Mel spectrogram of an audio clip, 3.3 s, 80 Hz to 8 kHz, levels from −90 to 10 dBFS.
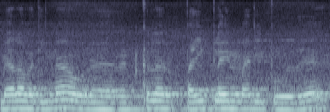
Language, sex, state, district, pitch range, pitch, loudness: Tamil, male, Tamil Nadu, Namakkal, 140-150 Hz, 150 Hz, -15 LUFS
